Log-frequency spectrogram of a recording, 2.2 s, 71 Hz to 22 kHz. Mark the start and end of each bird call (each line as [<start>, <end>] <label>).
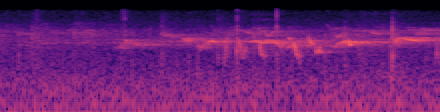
[0.63, 2.20] Red-billed Leiothrix (Leiothrix lutea)
[1.13, 1.73] Omao (Myadestes obscurus)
